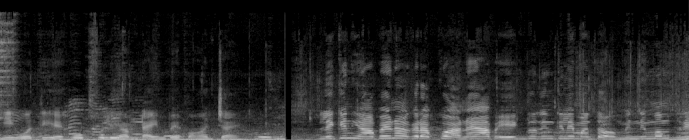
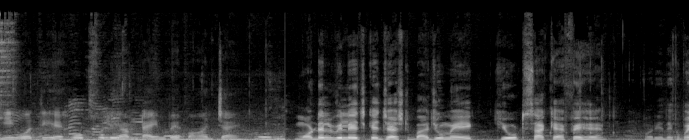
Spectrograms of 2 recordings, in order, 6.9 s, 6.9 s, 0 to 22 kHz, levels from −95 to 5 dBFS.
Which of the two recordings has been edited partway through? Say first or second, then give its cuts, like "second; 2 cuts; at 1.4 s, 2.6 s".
first; 1 cut; at 2.9 s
